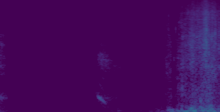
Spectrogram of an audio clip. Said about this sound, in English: You'll have to excuse me. You can tell I have a cold just from the way my voice sounds. So a sneeze came up on me right there.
